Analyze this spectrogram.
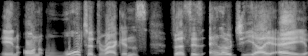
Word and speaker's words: LOGIA: We're going to be jumping in on Water Dragons versus L.O.G.I.A. or Logia? Logia? How do you want to pronounce that? Yeah, I'm going to go for L.O.G.I.A there. Logia it is.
